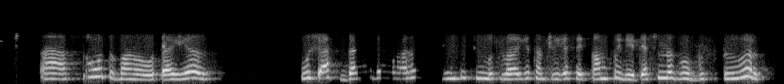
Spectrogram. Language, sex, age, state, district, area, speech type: Kashmiri, female, 30-45, Jammu and Kashmir, Bandipora, rural, conversation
